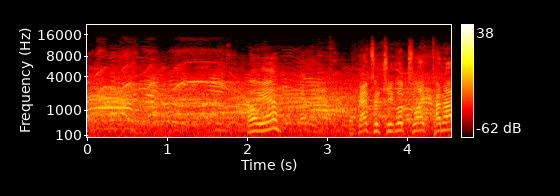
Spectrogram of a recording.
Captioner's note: crowd chatter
